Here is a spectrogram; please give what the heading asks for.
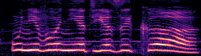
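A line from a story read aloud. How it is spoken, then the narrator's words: Children shouting loudly. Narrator (Russian): громко закричали ребята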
